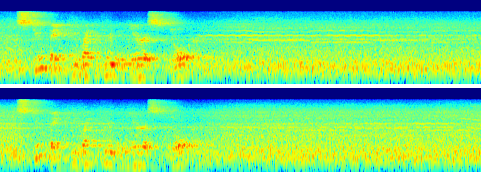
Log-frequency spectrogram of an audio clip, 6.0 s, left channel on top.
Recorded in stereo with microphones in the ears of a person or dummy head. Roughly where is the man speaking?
Centre.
